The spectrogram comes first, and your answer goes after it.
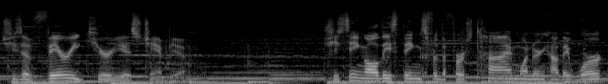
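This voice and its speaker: A man's voice: medium pitch, big pitch swings, unhurried. A man hosting a reaction video with casual, informal commentary, thinking aloud as he goes. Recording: music playing behind the voice. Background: game music.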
